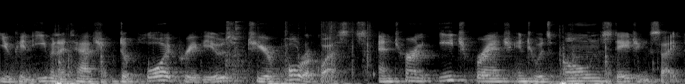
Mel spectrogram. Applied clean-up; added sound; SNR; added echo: none; Drawer open or close; 0 dB; reverberation time 0.5 s.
